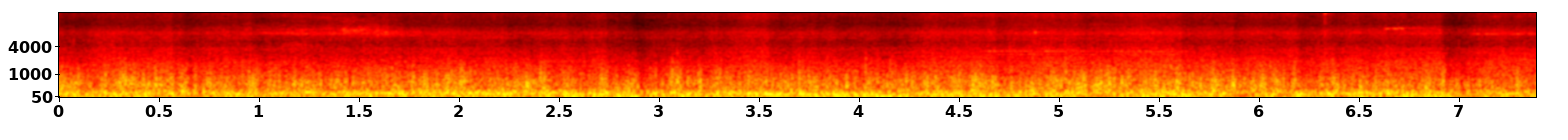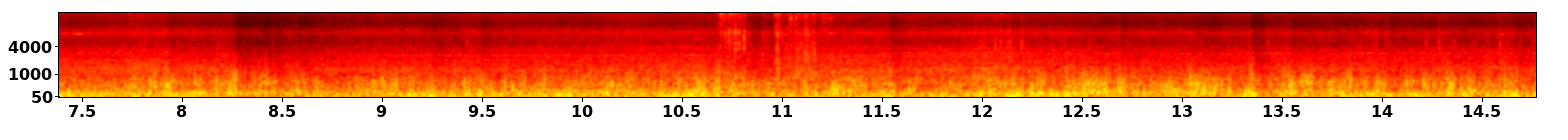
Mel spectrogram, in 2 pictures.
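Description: Steady wind rush on the microphone from riding a moving motorcycle, with the motorcycle's engine and road noise beneath it.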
